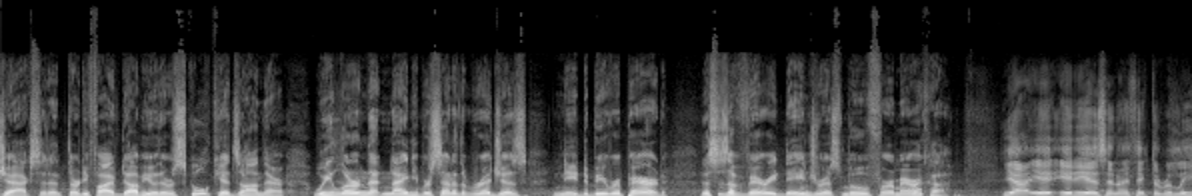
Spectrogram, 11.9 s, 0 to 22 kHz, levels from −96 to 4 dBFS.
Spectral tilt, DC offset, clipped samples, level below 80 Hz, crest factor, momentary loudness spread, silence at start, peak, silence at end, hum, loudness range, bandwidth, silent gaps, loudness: -5.5 dB/octave; under 0.1%; under 0.1%; -44 dBFS; 16 dB; 11 LU; 0 s; 0 dBFS; 0 s; none; 4 LU; 15.5 kHz; none; -17 LUFS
